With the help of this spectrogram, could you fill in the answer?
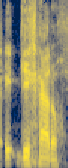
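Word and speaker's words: Guijarro: Patri Guardo, I think that's how you pronounce her name. Yeah, Gharo.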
